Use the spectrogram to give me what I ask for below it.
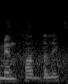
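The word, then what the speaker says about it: من فضلك: Y también min fadlik.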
